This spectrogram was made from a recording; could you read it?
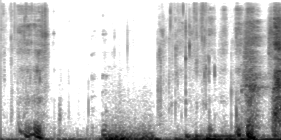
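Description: A dog named Maggie chews noisily on the microphone, with loud, irregular crunching bites and wet, low smacking sounds over a few seconds. There is no talking.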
